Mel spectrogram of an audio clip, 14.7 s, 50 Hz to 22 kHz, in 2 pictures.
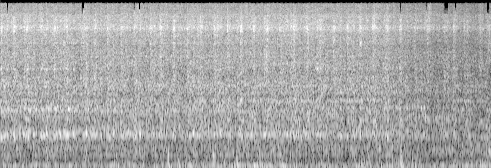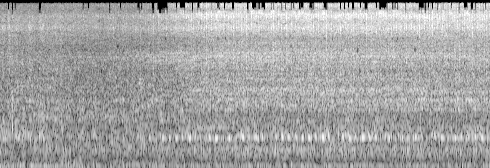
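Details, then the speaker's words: Ford F250 at steady idle with a loose, uneven tapping two or three times a second over the rumble, more prominent under the front of the vehicle; source unidentified. "Noise seems to be more prominent under the vehicle from the front."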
